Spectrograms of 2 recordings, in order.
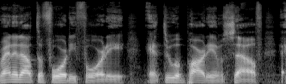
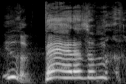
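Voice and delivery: high falsetto lyric. Pretend. Lyric continues.

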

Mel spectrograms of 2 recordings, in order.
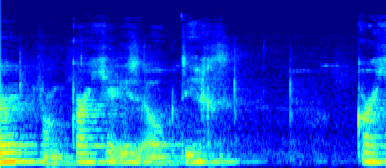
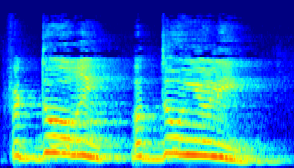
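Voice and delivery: loud, raised-pitch scolding; angry father shouting; 7 semitones higher, 9 dB louder than usual. A narrator's reading. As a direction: demand an answer from naughty children. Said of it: "En vader roept".

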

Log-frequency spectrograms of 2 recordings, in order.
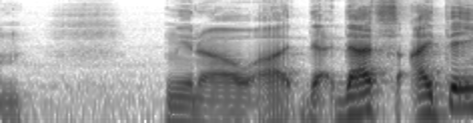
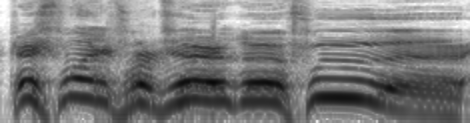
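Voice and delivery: slow, louder, mumbled singer dedication; slurred singer imitation; 11 semitones higher, 7 dB louder, slower than usual. Imitating the singer dedicating a song onstage, slurred and slow. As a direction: slur it like a drunk singer on stage. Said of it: "He was like".

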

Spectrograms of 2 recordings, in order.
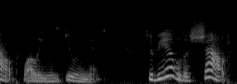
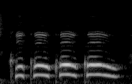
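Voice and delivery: high, loud hooting 'Ko, ko'; owl hoot; 13 semitones higher, 13 dB louder, slower than usual. Acted. Father swan imitating the owl for his children, high loud hoot. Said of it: "the little owl that says".

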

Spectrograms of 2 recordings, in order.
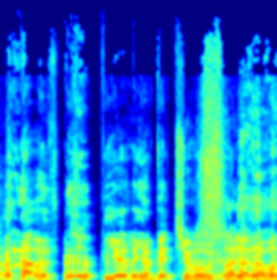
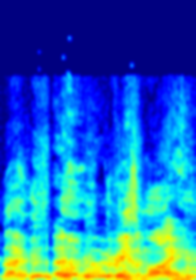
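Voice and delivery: laughing; 8 semitones higher than usual. Real, not acted. Laughing at choked friend.

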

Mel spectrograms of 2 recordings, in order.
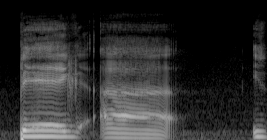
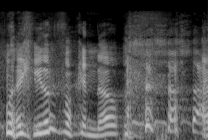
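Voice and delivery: ordinary delivery

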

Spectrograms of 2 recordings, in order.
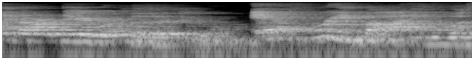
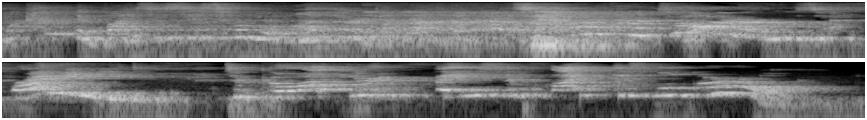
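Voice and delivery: much higher, laughing incredulity; laughing disbelief; 12 semitones higher than usual. Real, not acted. Marveling at her mother's advice, laughing high disbelief.

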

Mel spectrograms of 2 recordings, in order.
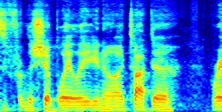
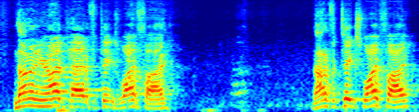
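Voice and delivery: high, louder mock voice; high-pitched mimicking delivery; put-on catchphrase; 8 semitones higher, 3 dB louder than usual. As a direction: toss out the line in a raised put-on voice. Put-on catchphrase repeated after banter.

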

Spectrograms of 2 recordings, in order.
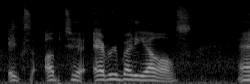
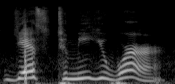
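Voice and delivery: louder, slow, retold comeback; firm retort; 3 semitones higher, 10 dB louder than usual. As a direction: turn back and fire the reply at her, slowly. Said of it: "I turned back and I said".

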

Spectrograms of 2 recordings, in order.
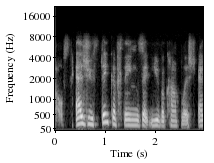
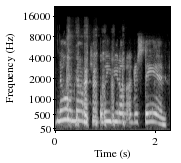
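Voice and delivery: indignant tantrum; 9 semitones higher than usual. Retold or imitated. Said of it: "And I'm like".

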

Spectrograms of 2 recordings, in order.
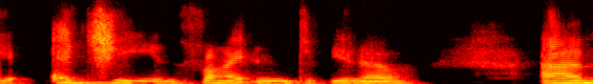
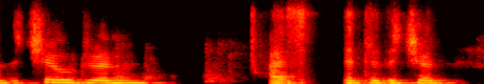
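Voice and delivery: normal talking voice

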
